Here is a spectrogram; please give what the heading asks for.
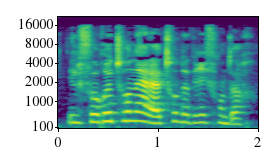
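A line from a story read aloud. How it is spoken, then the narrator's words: Plain. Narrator (French): dit Ron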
